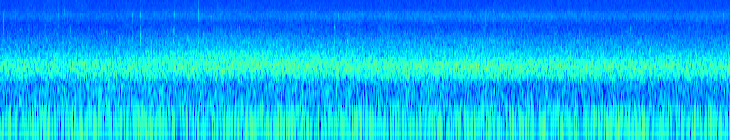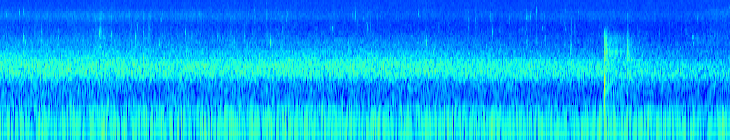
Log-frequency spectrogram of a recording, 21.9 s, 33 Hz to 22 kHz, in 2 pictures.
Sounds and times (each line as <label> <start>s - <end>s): Wind 0.0s - 21.9s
